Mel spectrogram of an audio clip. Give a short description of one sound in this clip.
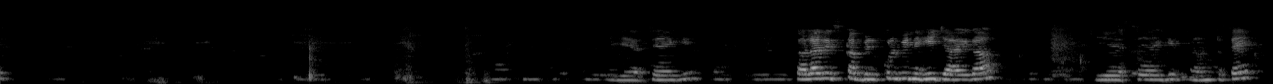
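Cloth rustles as it is unfolded and spread out.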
